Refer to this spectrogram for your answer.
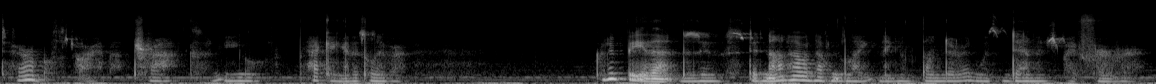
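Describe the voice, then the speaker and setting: Noticeable noise fills the background. Over it, a woman talks fairly slowly. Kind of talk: ASMR sleep reading. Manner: soft-spoken, slow.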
